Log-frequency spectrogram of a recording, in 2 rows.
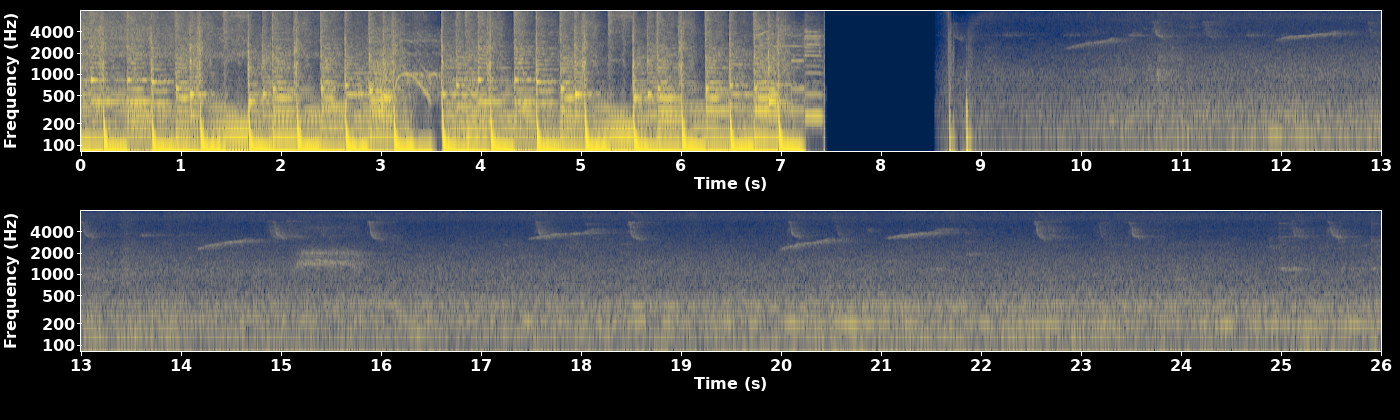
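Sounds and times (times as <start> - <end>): outdoor background hum: 8.6 - 26.0.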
